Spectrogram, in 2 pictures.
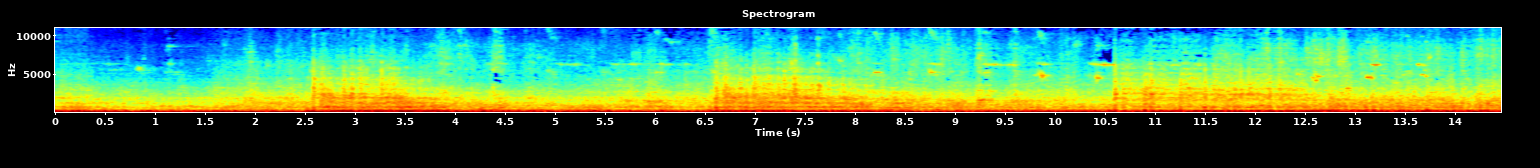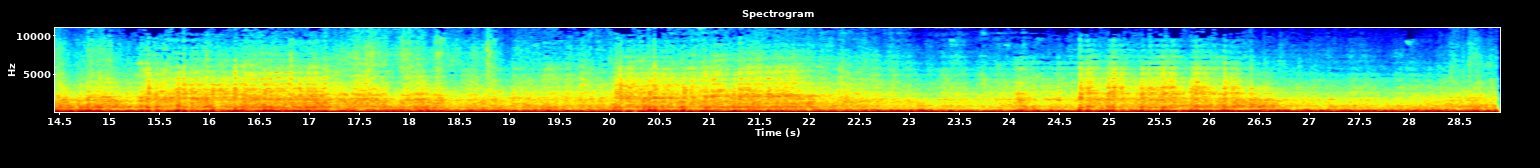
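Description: Double-stack intermodal freight train's well cars rolling past close by: a loud, steady rumble and clatter of steel wheels on rail, its sound shifting every few seconds as the cars go by.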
